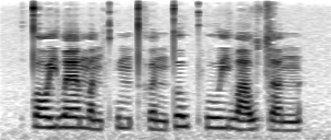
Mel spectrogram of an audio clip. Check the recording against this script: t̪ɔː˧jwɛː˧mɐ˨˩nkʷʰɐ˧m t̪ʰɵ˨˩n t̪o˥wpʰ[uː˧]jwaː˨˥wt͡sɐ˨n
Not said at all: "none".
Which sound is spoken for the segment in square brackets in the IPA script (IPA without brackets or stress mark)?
uː˧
